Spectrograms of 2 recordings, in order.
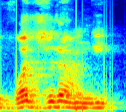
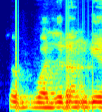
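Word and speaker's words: Vajrangi: Like V is pronounced as B like Hanumanji's name is Vajraangi. Vajangi means his anger is like vajra like a diamond very hard and awesome. But V is difficult to pronounce. B is easier to pronounce. So in the in our regional language the has become bajarangi has become bajarangi bajarangi bajarang.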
